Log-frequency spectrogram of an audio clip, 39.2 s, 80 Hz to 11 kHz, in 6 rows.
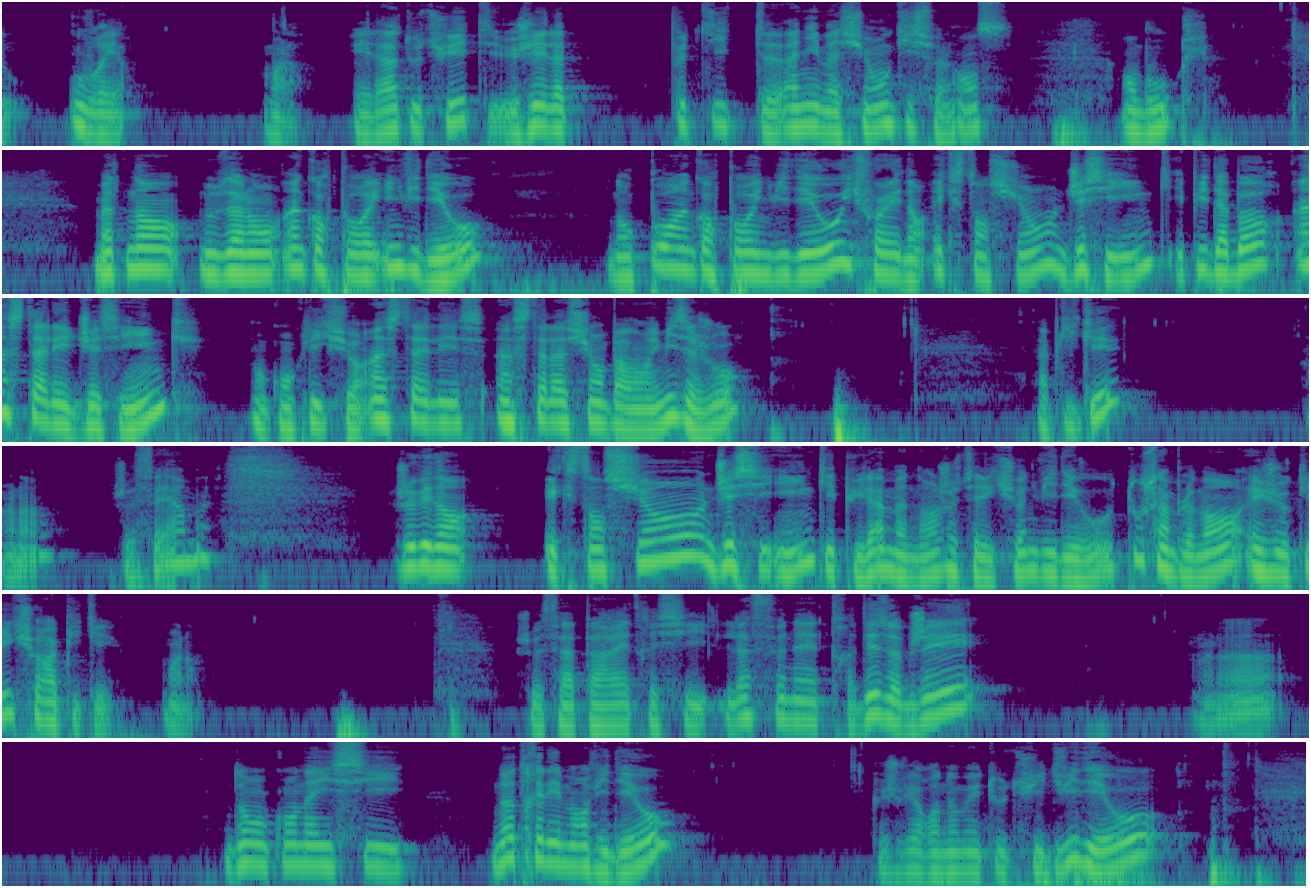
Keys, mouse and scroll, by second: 0.3 click, 5.3 alt+Tab, 7.9 alt+click, 8.8 click, 11.0 click, 17.0 click, 18.1 click, 20.1 click, 21.6 click, 24.8 click, 26.1 click, 28.2 click, 29.3 click, 30.3 click, 30.8 scroll up 1, 31.0 middle click, 32.9 click, 34.9 click, 35.7 click, 36.2 click, 36.8 click, 37.6-38.7 typing.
